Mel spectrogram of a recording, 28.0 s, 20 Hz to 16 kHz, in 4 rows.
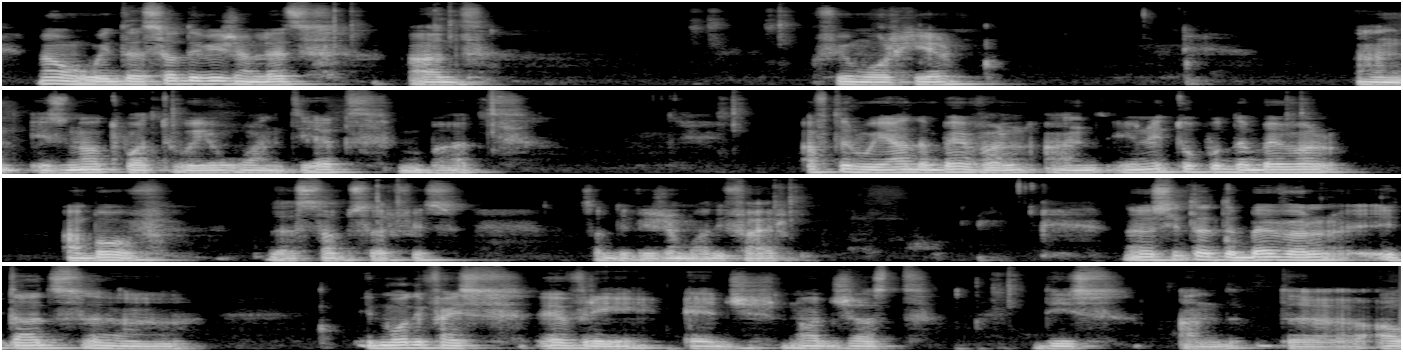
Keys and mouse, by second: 2.1 click, 3.3 click, 3.7 click, 4.9-5.9 middle drag, 9.3-10.8 drag, 13.3 click, 15.8 click, 22.5 middle click, 24.3 Tab, 25.7 3, 25.8 click.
